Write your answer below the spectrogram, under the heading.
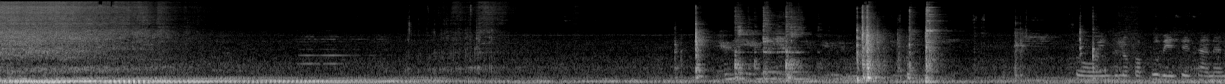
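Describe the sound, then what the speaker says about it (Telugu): Dal being tipped into a cooking pot for dal dhokli, heard as a run of clinks, rattles and scraping knocks after a low rumbling start, with someone talking in between. "సో నేను ఇందులో ప్రజెంట్ ఇప్పుడు పప్పు వేస్తున్నాను, చూడండి."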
